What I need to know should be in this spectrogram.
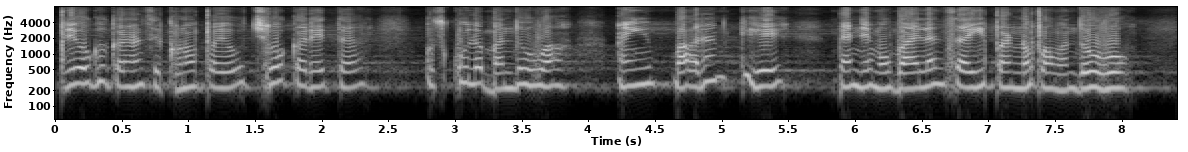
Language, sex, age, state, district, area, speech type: Sindhi, female, 18-30, Rajasthan, Ajmer, urban, spontaneous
